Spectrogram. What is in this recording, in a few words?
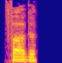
"fade", German; adjectives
